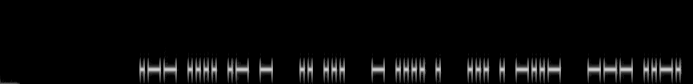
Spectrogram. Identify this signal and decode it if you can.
Morse code, heard as a keyed tone, about 30 wpm, 700 Hz. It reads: WHAT IS THE SEX OF
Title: Sentences from Top 1600 Words 30wpm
